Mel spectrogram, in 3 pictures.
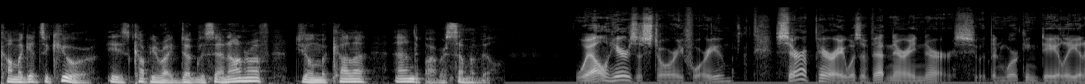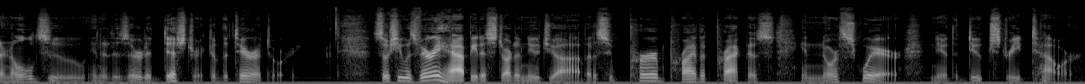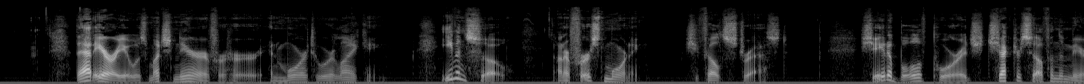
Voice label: General American

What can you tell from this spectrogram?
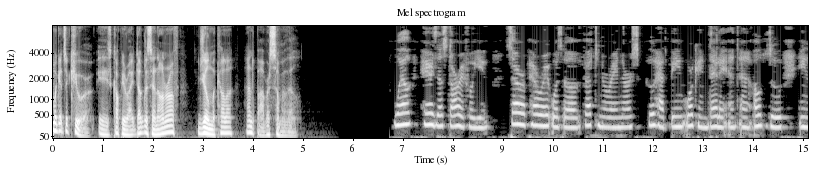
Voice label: gansu

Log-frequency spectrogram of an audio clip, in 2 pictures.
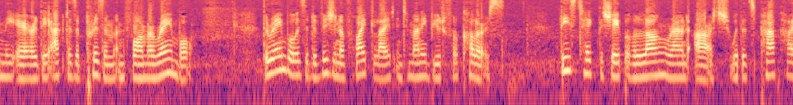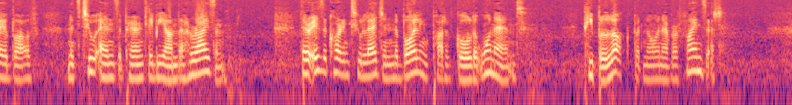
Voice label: ireland, dialects

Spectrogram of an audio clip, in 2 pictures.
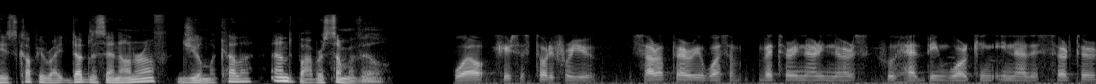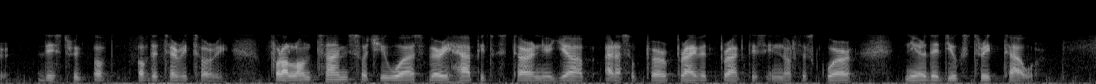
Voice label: venezuela

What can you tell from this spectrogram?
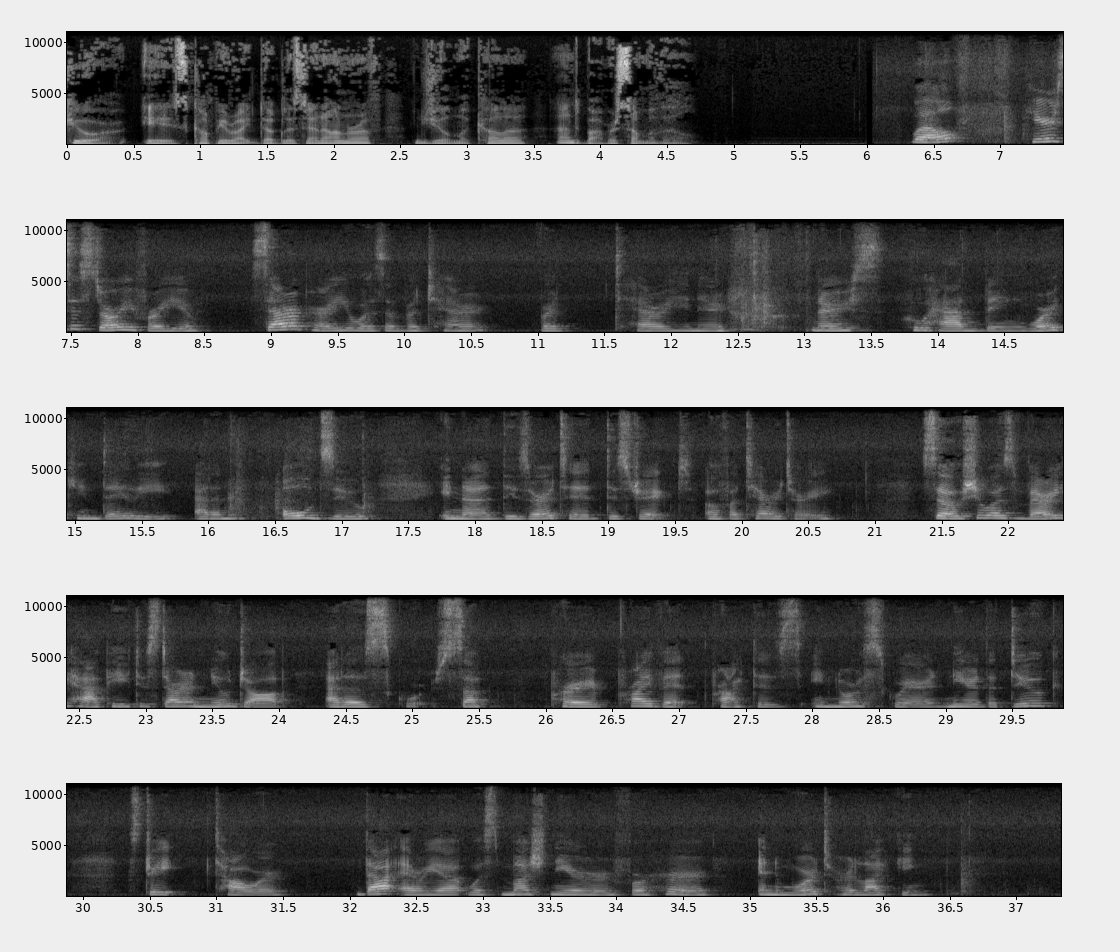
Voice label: sichuan

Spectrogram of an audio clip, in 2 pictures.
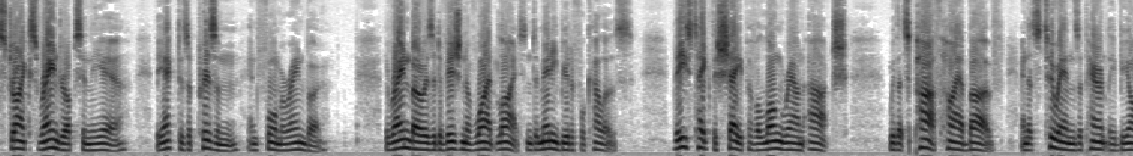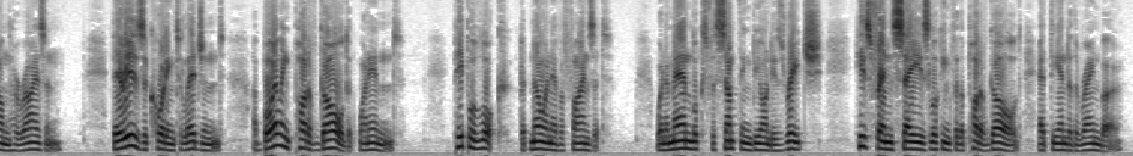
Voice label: australia

